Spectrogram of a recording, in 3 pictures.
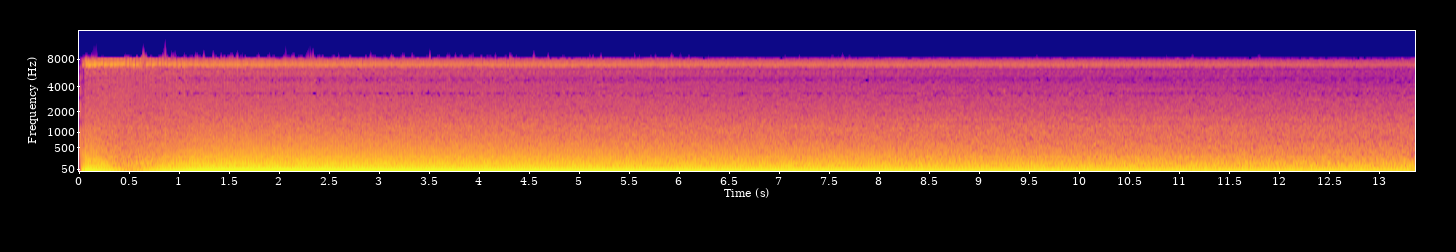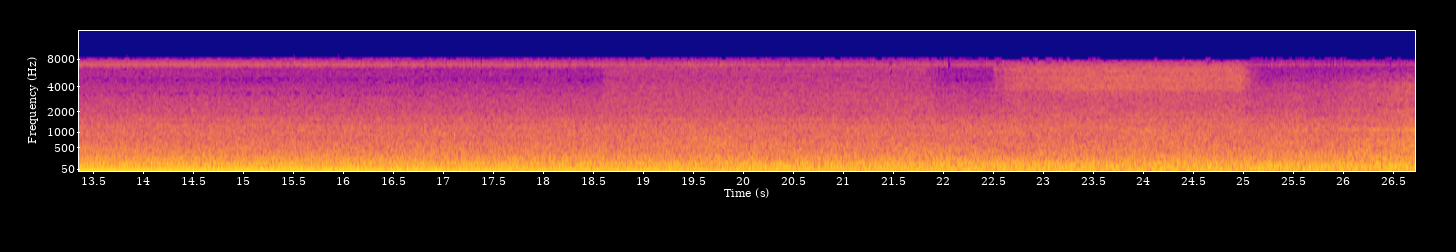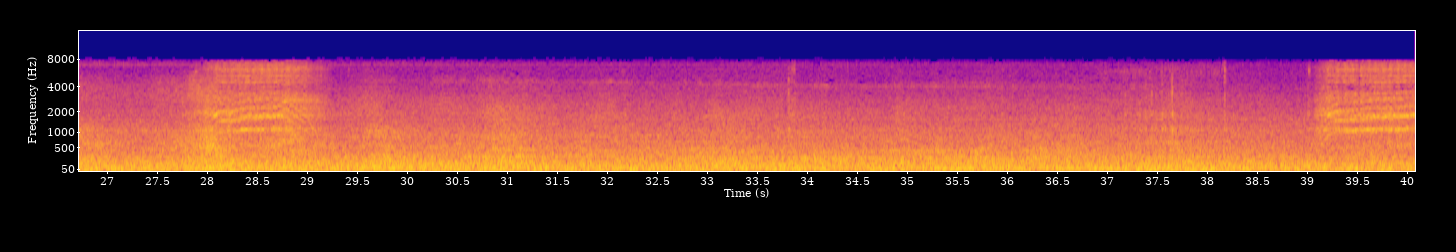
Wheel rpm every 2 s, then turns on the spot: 0, 0, 0, 0, 0, 0, 0, 0, 0, 0, 0, 0, 0, 10, 40, 0, 0, 0, 10, 50.
36-38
